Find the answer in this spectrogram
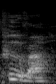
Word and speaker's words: Purah: man of the hour was a guy called pura so it's about P you are a H but it's pronounced para so for bit of context if we go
